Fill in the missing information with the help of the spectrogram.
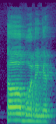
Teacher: उच्चारण करते समय जीवा दांत से स्पर्श करेगी, उसको दंत व्यंजन कहा जाता है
